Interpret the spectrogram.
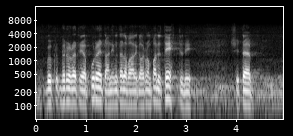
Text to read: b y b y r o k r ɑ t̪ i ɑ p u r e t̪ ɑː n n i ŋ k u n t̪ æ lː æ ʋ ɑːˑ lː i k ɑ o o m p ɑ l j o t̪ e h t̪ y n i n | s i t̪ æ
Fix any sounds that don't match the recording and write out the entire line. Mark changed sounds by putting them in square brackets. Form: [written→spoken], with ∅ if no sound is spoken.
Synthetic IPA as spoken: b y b y r o k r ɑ t̪ i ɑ p u r e t̪ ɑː n n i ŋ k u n t̪ æ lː æ ʋ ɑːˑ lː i k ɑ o o m p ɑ l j o t̪ e h t̪ y n i [n→∅] | s i t̪ æ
